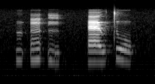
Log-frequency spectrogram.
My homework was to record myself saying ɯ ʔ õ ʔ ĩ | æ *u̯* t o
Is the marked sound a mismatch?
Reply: no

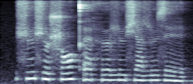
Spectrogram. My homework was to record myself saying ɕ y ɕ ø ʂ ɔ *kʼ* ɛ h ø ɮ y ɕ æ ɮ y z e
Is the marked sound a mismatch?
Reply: no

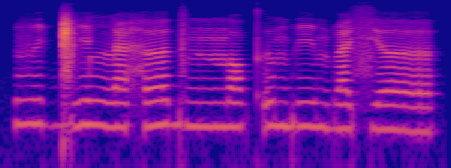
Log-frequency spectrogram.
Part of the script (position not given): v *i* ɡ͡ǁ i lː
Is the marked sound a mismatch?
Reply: no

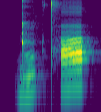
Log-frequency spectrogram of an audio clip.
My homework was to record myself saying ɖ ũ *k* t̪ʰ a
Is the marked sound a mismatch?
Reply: no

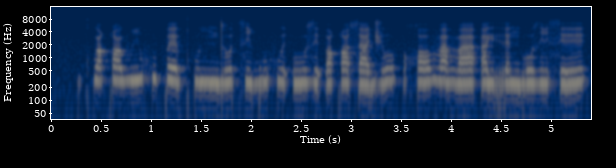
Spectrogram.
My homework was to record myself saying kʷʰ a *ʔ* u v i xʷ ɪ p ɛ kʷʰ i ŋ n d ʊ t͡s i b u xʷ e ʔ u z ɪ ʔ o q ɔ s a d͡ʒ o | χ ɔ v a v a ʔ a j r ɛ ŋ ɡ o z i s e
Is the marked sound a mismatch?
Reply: yes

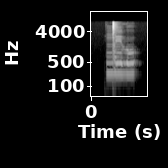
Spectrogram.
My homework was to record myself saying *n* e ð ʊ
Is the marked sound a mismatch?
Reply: yes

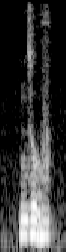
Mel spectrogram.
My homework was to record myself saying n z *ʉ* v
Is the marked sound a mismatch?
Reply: yes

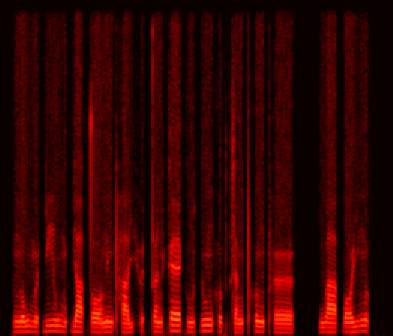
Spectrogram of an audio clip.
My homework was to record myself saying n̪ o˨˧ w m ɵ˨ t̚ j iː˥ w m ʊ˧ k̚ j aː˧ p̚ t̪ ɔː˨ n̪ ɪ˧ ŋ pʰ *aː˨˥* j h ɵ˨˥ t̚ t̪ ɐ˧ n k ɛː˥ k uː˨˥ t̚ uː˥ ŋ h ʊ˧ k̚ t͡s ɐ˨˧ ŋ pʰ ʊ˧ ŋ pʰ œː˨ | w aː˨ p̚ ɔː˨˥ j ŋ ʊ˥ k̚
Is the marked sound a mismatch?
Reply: yes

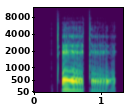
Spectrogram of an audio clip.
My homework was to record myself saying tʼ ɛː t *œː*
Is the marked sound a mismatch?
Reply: yes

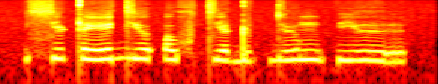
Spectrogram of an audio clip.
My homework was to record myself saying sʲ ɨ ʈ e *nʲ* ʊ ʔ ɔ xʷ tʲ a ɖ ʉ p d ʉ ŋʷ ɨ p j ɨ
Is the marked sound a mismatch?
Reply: yes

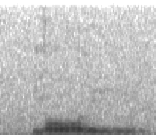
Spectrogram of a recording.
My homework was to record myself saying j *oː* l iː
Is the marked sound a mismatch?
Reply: no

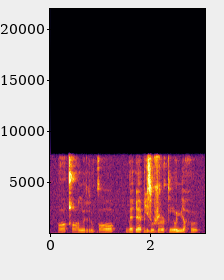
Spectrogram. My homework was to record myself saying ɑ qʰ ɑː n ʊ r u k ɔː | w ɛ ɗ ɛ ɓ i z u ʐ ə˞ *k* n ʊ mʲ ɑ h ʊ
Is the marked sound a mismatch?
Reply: no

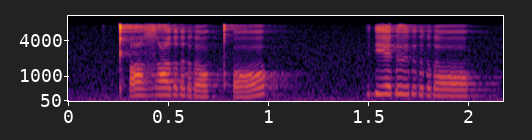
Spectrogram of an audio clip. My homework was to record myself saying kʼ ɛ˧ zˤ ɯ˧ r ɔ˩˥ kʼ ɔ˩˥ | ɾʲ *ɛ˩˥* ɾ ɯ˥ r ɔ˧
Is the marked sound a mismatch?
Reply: yes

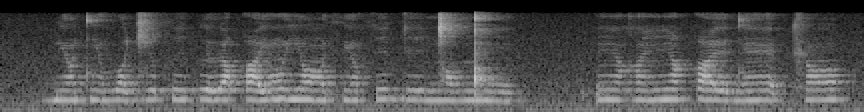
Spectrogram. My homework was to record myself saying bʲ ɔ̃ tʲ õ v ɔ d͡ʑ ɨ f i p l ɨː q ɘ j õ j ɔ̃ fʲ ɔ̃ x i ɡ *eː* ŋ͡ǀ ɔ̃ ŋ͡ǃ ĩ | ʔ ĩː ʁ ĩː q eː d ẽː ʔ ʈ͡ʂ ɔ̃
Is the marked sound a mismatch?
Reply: yes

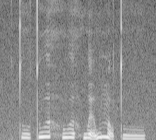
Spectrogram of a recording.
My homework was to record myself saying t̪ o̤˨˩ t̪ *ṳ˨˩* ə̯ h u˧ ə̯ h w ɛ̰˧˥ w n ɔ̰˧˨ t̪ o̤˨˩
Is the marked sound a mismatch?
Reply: yes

